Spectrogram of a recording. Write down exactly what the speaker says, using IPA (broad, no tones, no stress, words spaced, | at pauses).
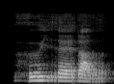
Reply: hɯːjrɛːɗar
